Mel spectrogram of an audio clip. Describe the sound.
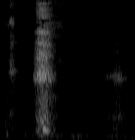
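A single sneeze from a person who was trying to hold it back: a short breathy intake, a sharp, noisy burst, then a softer trailing breath, all fairly faint.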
